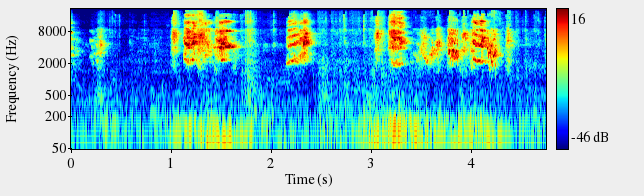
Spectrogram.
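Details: Budgerigars in a breeding setup, feeding and chirping: several loud bursts of raspy, high-pitched chatter, each lasting under a second, separated by brief quiet gaps.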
